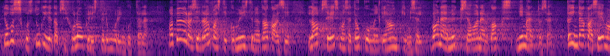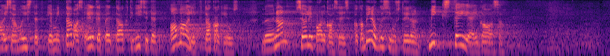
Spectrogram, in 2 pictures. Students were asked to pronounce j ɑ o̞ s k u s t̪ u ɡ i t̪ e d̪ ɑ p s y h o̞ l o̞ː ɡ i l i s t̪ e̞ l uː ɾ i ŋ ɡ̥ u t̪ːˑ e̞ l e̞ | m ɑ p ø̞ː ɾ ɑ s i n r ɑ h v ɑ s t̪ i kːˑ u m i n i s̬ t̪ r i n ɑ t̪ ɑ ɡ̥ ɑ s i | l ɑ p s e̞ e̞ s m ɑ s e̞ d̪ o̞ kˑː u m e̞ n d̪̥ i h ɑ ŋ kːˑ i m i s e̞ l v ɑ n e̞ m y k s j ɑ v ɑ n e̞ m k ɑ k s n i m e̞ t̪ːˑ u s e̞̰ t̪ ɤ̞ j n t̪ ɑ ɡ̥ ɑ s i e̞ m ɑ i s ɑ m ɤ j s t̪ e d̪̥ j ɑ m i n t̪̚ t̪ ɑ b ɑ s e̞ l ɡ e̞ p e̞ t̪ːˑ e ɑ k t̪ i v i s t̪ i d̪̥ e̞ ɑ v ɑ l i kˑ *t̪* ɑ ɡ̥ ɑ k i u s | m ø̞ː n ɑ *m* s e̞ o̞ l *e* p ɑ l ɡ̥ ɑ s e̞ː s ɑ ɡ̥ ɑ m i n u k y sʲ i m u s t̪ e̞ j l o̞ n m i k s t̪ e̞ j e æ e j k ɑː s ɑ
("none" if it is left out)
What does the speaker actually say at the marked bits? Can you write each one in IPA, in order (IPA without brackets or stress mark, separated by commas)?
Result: t̪, n, i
